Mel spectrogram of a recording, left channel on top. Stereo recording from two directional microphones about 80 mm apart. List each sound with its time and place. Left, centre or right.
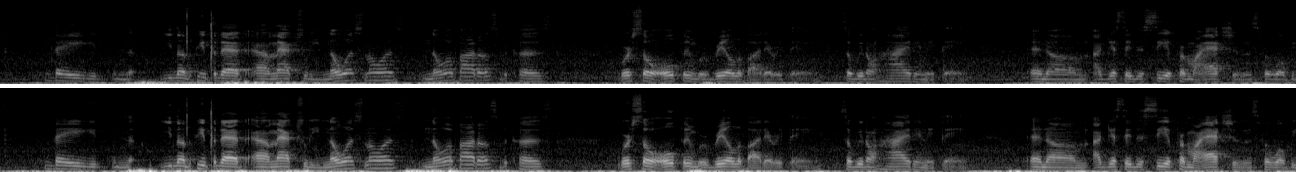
0.5 s speech: right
